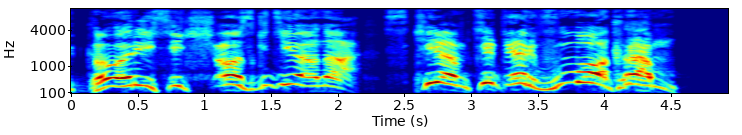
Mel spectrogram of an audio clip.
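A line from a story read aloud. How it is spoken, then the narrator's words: Yelling. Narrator (Russian): завопил он в выступлении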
